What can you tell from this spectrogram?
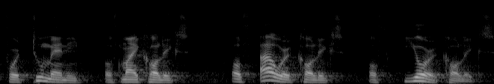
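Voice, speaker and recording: At a moderate pace, the man speaks with ordinary pitch variation. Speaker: speaker, news anchor. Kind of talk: commencement speech. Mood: earnest, serious. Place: stage. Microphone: podium.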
